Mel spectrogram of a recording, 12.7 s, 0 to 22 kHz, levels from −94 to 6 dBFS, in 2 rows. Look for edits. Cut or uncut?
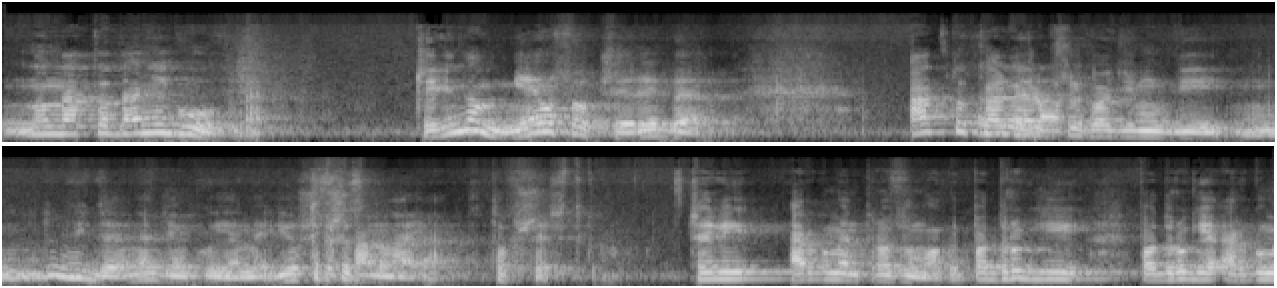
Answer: uncut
